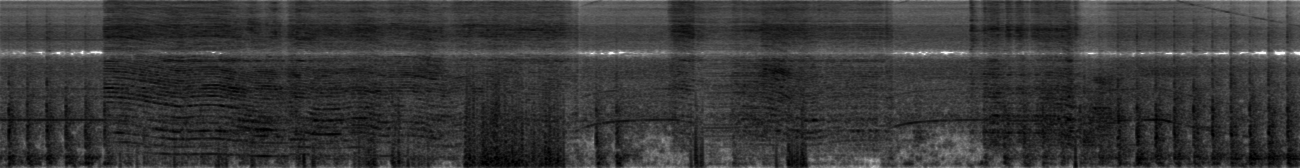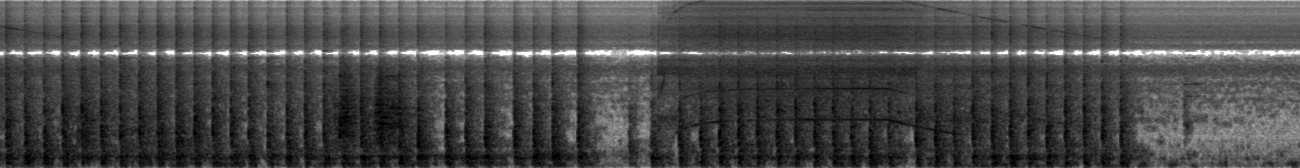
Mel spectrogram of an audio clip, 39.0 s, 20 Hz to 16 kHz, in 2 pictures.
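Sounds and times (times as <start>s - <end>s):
hammer striking sheet metal: 14.7s - 28.4s.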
